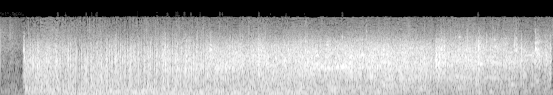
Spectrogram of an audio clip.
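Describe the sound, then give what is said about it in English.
Bomb blast on a street in Belfast, bursting in with a sudden loud onset and rolling into a dense, sustained roar of noise and rumble that stays heavy for several seconds. “A street in Belfast, another bomb.”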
